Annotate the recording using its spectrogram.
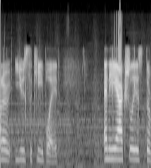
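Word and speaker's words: χ-blade: And by the Keyblade is pronounced It It It's pronounced Keyblade, but it's spelled Xblade.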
